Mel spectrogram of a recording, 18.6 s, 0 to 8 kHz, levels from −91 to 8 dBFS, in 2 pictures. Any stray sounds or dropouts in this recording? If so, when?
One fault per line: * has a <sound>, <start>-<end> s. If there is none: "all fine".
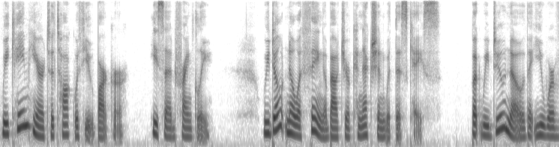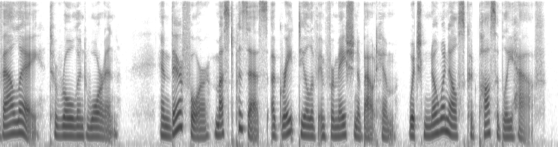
all fine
